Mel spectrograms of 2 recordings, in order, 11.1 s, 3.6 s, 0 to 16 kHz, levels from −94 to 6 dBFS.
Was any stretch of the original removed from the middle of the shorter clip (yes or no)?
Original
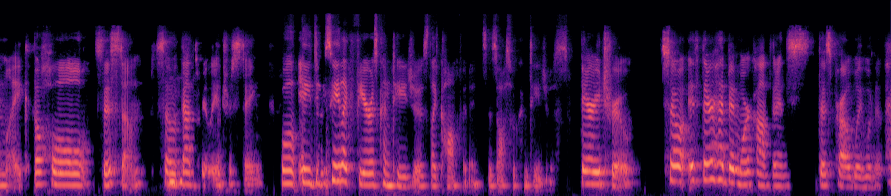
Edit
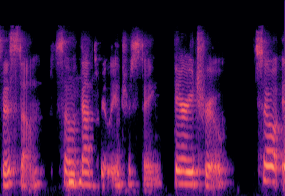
yes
